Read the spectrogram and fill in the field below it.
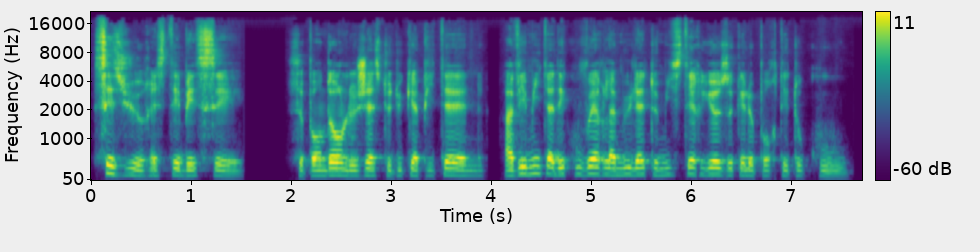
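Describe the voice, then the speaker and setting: A woman reading a classic novel aloud as an audiobook narrator, in a measured, expressive way. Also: extremely low pitch. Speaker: audiobook reader. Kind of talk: scripted narration.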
